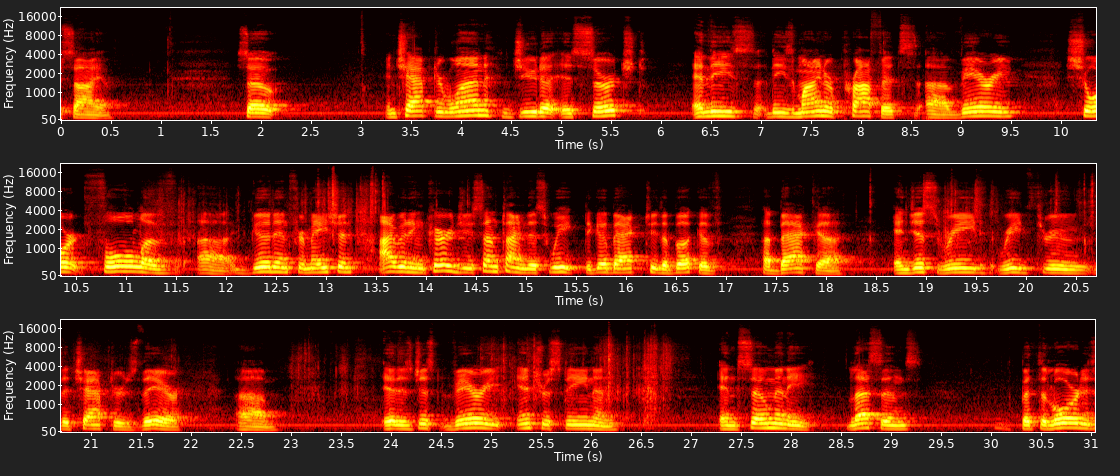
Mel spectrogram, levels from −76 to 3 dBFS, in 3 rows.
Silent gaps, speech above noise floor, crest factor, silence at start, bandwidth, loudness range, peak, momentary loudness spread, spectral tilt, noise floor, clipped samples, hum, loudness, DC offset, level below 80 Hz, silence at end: none; 30 dB; 16 dB; 0 s; 14.5 kHz; 4 LU; 0 dBFS; 13 LU; -6 dB/octave; -45 dBFS; under 0.1%; none; -16 LUFS; under 0.1%; -64 dBFS; 0 s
